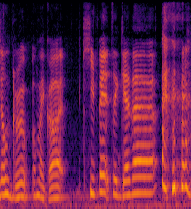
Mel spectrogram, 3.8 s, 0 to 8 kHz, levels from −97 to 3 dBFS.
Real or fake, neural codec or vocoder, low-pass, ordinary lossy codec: fake; codec, 16 kHz, 8 kbps, FreqCodec, smaller model; none; none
